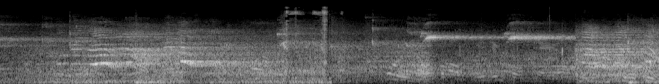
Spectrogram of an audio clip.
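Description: A handball bouncing and being passed on an indoor court, echoing in a large hall, with two sharp ball impacts about three seconds in. Near the end come two long, high, steady whistle blasts from the referee.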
